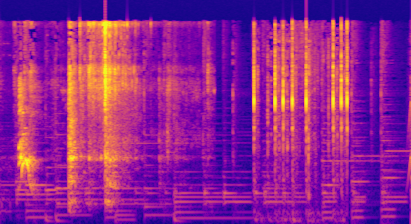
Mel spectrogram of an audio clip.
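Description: Background music of steady held notes, with a run of quick light ticks in its second half. Two short loud bursts sound over it in the first two seconds.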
